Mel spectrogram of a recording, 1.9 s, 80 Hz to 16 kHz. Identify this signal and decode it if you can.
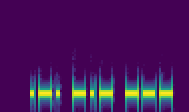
Morse code, heard as a keyed tone, about 28 wpm, 700 Hz. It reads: RKO
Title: USA Call Sign Postfixes - 3 Letters 28wpm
